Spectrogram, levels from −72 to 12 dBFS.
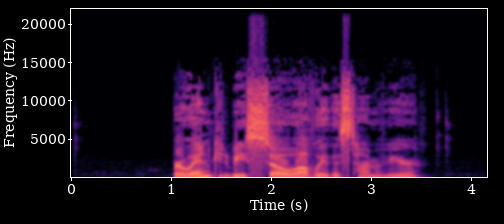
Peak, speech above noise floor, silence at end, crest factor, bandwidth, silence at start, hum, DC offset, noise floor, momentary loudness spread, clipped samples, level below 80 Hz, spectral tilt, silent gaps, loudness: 0 dBFS; 48 dB; 0.7 s; 14 dB; over 20 kHz; 1.05 s; none; under 0.1%; -59 dBFS; 14 LU; 0.2%; -52 dBFS; -2 dB/octave; none; -10 LUFS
